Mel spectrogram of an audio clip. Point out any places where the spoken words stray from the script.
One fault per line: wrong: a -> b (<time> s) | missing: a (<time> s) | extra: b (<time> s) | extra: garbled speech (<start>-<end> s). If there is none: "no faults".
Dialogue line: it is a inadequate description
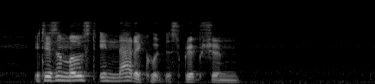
extra: most (0.6 s)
